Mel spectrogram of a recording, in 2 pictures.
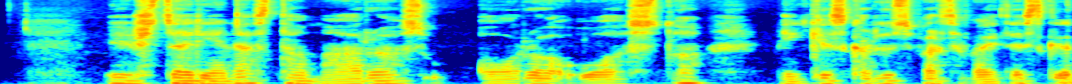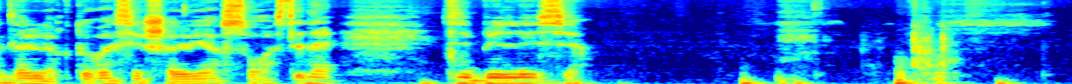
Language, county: Lithuanian, Šiauliai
